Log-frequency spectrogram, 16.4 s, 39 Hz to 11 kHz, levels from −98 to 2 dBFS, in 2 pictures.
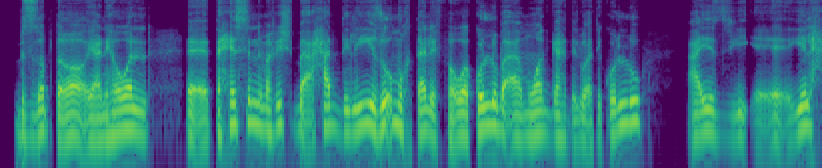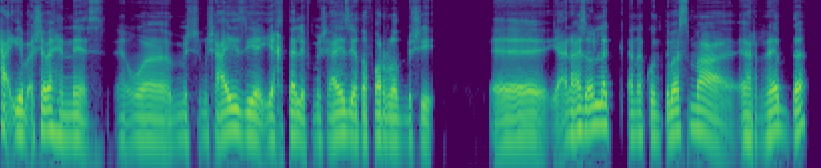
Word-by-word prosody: بالضبط 125 +2 -2
آه، 120 +3 +4
يعني 110 +2 0
هو 135 +3 +6
ال 135 -3 +2 0.4
آآ، - - +3
تحس 170 +2 0
إن 175 -3 +1
ما 140 -2 0
فيش 165 +3 -3
بقى - - 0
حد 150 -3 -1
ليه 155 +4 +3
ذوق 165 +4 +4
مختلف، 135 -6 0
هو 125 - +5
كلّه 155 +6 +5
بقى 115 -6 +1
موجّه 125 +1 0
دلوقتي، 105 0 -6
كلّه 175 +9 +2 0.5
عايز 120 -1 -2
ي 120 +2 -7 0.5
يلحق 160 +1 +2
يبقى 130 -3 +1
شبه 140 -3 +2
الناس، 115 -1 -5
هو 110 -2 -3
مش 110 +1 -11
مش 120 -1 -11
عايز 130 +2 +2
ي 120 -2 +1
يختلف، 120 -2 -1
مش 110 0 -11
عايز 125 +3 +1
يتفرّد 115 -3 0
بشيء، - - -7 0.5
آآ، 105 -1 0
يعني 125 - -4
عايز 145 +2 +2
أقول 155 +4 +3
لك 165 - +1 0.2
أنا 125 0 -3
كنت 120 -2 -5
باسمع 135 +2 +1
الراب 115 +5 -2
ده 145 +7 +2
125 Hz, 170 wpm, -22 LUFS, 115-145 Hz, 0.5 s, هو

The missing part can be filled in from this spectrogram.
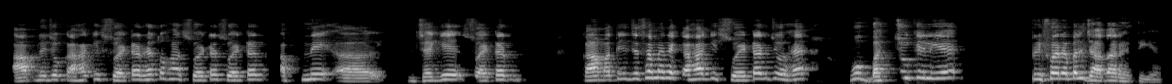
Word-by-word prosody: आपने 165 +5 0
जो 220 +2 -1
कहा 190 -2 0
कि 235 - -6
स्वेटर 220 -1 0
है 230 - +2
तो 265 - -3
हाँ, 245 - 0
स्वेटर 200 +3 -2
स्वेटर 220 +2 -1 0.2
अपने 245 +2 -2
अ, 145 -11 -2 0.5
जगह 195 +6 +2 0.2
स्वेटर 185 +4 0 0.7
काम 195 +1 +4
आती 205 +5 -3
है, 255 - -6
जैसा 260 +4 +2
मैंने 295 -1 +4
कहा 240 +3 +6
कि 260 - -6
स्वेटर 225 +3 +1
जो 245 -3 -1
है, 245 +1 +2 0.4
वो 270 +2 +1
बच्चों 185 +11 0
के 310 -1 +1
लिए 285 +1 +2 0.8
प्रेफरेबल 265 +3 +5
ज़्यादा 180 -4 +4
रहती 140 -6 -6
है। 110 - -15
225 Hz, 165 wpm, -21 LUFS, 185-255 Hz, 0.8 s, कहा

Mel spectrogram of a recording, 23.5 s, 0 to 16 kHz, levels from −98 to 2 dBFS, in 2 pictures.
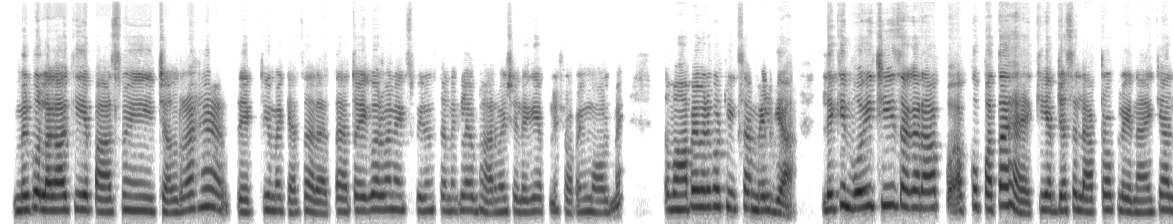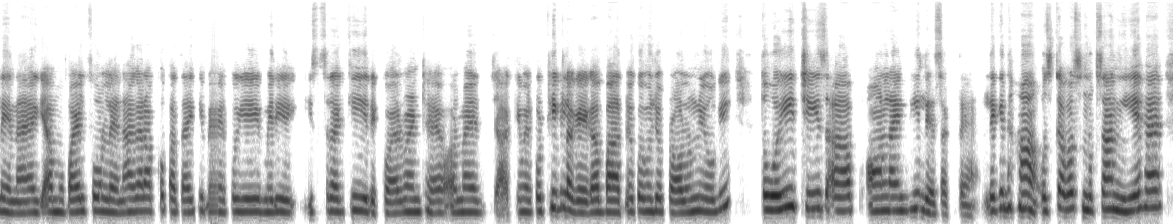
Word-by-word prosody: मेरे 235 +2 +3
को 265 - +7
लगा 230 -1 +7
कि 250 +2 -6
ये 245 - +5
पास 205 +1 -1
में 240 - 0
ही 225 -1 0
चल 195 -2 0
रहा 230 +4 0
है, 275 -5 +1
देखती 205 -4 -5
हूँ 235 - 0
मैं 225 - -3
कैसा 205 +2 -4
रहता 185 +2 -3
है, 205 - -2
तो 230 - -3
एक 225 0 +1
बार 245 -1 +3
मैंने 240 0 -1
एक्सपीरियंस 230 -1 -6
करने 225 -1 -7
के 235 - -6
लिए 230 - -2
बाहर 200 -4 -4
में 205 - -3
चली 210 -3 -4
गई 215 - -2
अपनी 215 - -7
शॉपिंग 205 -1 -6
मॉल 195 -1 -4
में 315 - -4 0.4
तो 245 - -3
वहाँ 245 0 +4
पे 285 - +6
मेरे 280 0 +5
को 290 - +4
ठीक 275 -4 -2
सा 270 - 0
मिल 230 -1 +3
गया। 195 -2 +2 0.3
लेकिन 250 +5 +5
वही 270 +3 +7
चीज़ 310 -1 +3
अगर 275 -1 +4
आप 275 +1 +1
आपको 270 +5 0
पता 250 +5 +6
है 190 -2 +3
कि 240 +7 -1
अब 235 - +2
जैसे 230 +2 +1
लैपटॉप 230 +2 0
लेना 205 -3 0
है, 200 +1 -1
क्या 235 +2 0
लेना 195 -4 -1
है 190 +1 -2
या - - 0
मोबाइल 205 0 -1
फ़ोन 220 -1 -1
लेना 195 -1 -2
है। 205 - -2
अगर 220 +1 -2
आपको 220 +1 -5
पता 200 -1 -4
है 200 - -3
कि 225 +1 -10
मेरे 200 - -7
को 210 +1 -6
ये 210 0 0
मेरी 200 +1 -1 0.2
इस - - -10
तरह 215 -1 -1
की 220 +2 -2
रिक्वायरमेंट 195 +2 -3
है 190 -1 -3
और - - -5
मैं 200 0 -2 0.2
जाके 205 - -8
मेरे 200 -1 -3
को 220 - -3
ठीक 270 -1 0
लगेगा 195 -2 +2
बाद 200 -1 +2
में - - -5
कोई 220 0 -3
मुझे 215 0 -1
प्रॉब्लम 195 -1 -2
नहीं 220 0 -1
होगी। 220 +10 -2 0.3
तो 240 - +4
वही 270 +5 +7
चीज़ 260 0 -2
आप 225 0 0 0.2
ऑनलाइन 225 0 0
भी 250 +2 -2
ले 180 - 0
सकते 170 -1 -10
हैं। 155 - -9
लेकिन 260 +5 0
हाँ, 250 -2 +3
उसका 220 +5 -1
बस 255 +1 -1
नुकसान 240 +1 +1
ये 225 +3 +3
है 275 0 +2
220 Hz, 275 wpm, -24 LUFS, 205-245 Hz, 0.4 s, को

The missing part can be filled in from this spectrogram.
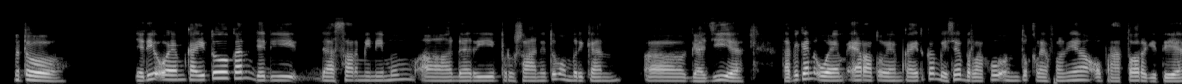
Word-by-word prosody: Betul, 185 -8 +5 0.7
jadi 225 +7 +3
UMK 215 -1 +4
itu 285 - +3 0.2
kan 285 -1 +2
jadi 190 -1 -1 0.2
dasar 190 +1 -2
minimum, 190 +5 -7
eee, 175 0 -2
dari 175 0 -1
perusahaan 175 -1 -4
itu 175 +8 -4
memberikan, 175 -4 -4 0.3
eee, 175 -1 0
gaji 165 +5 -3
ya. - - -2 0.4
Tapi 160 +6 -1
kan 255 +2 +4
UMR 185 0 +3
atau - - -2
UMK 180 0 -5
itu - - -15
kan 255 - 0
biasanya 225 +6 -1
berlaku 170 +4 -1
untuk 180 -1 -8
levelnya 175 +5 -2
operator 160 +4 -1
gitu 155 0 0
180 Hz, 145 wpm, -22 LUFS, 175-205 Hz, 0.7 s, Betul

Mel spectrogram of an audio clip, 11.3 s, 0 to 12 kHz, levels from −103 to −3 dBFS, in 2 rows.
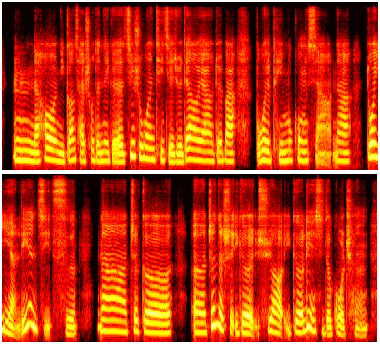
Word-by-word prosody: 嗯， 200 -2 -1
然 175 0 +1
后 215 0 +3
你 175 -3 -2
刚 200 +4 -1
才 180 -4 -4
说 200 +2 -6
的 180 - -2
那 185 0 -4
个 170 - 0
技 170 +13 0
术 255 -3 0
问 230 -2 0
题 210 -2 -5
解 180 - -2
决 165 0 0
掉 215 +3 +2
呀， 190 -2 -2
对 185 +1 -5
吧？ 180 -1 0 0.3
不 170 - -4
会 200 -1 +2
屏 185 -1 -6
幕 195 +1 -4
共 195 -1 -5
享， - - -7
那 180 -1 -4 0.2
多 270 - +6
演 210 - +2
练 325 -2 +5
几 - - -7
次， 155 -1 -5 0.3
那 225 -6 0
这 220 +1 -3
个， 190 -3 +4 0.2
呃， 195 -1 0
真 330 - +5
的 310 - +7
是 250 - -1
一 - - -4
个 185 -1 +4
需 230 - -3
要 205 -5 +3
一 - - -9
个 195 -2 +3
练 295 -3 +5
习 - - -6
的 155 - -1
过 150 - -1
程。 140 -2 -8
195 Hz, 265 characters per minute, -24 LUFS, 180-220 Hz, 0.3 s, 的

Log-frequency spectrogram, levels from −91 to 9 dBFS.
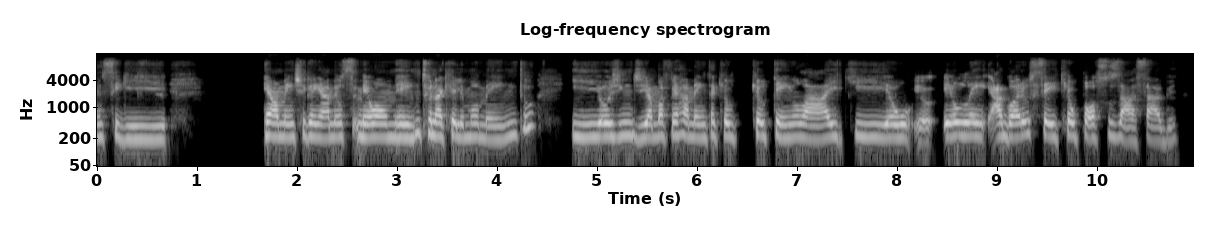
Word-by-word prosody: conseguir, 190 -2 -4 1.0
realmente, 215 0 +4
ganhar 210 -3 +2
meu 215 +1 -1
sa 215 - -8
meu 210 -1 +5
aumento 210 +4 +2
naquele 215 -1 +3
momento. 215 - -5 0.4
E, 215 0 -1
hoje 220 0 +3
em 230 - -2
dia, 210 -1 +1
é - - 0
uma 225 +2 0
ferramenta 220 -1 -1
que 225 - -2
eu 215 -2 0
que - - +2
eu 220 - 0
tenho 205 -1 -1
lá 200 -1 +1
e 215 0 -3
que 210 -1 -6
eu 205 0 +2
eu - - -3
eu 225 +1 +5
lei 225 -1 +2
agora 215 0 +3
eu 240 - -1
sei 225 -3 0
que 235 - -2
eu 220 - +2
posso 205 +2 -2
usar, 180 -5 -2
sabe. 175 +1 -6
210 Hz, 195 wpm, -22 LUFS, 205-225 Hz, 1.0 s, meu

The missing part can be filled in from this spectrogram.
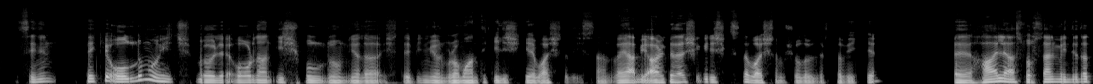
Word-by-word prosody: Senin 125 +4 -5 0.3
peki 135 0 +1
oldu 130 +9 +4
mu 205 -8 +2
hiç 125 -3 -4
böyle 95 -4 +1
oradan 100 -1 +1
iş 100 -2 -6
bulduğun? 85 -3 0
Ya 80 -1 0
da, 80 0 +1
işte, - - -7
bilmiyorum, 85 -3 -1
romantik 85 +2 +2
ilişkiye 85 0 -1
başladıysan 80 -1 -5
veya 95 +2 +4
bir - - +2
arkadaşlık 100 +3 0
ilişkisi 105 -2 -5
de - - +2
başlamış 85 -2 -1
olabilir 75 -3 -3
tabii 75 -1 -3
ki. 100 - -4 0.8
Iıı, 90 -2 +5
hâlâ 110 - +5
sosyal 110 +2 +1
medyada 120 +1 0
95 Hz, 160 wpm, -23 LUFS, 85-115 Hz, 0.8 s, Iıı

